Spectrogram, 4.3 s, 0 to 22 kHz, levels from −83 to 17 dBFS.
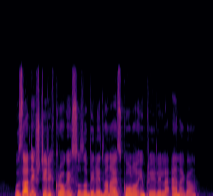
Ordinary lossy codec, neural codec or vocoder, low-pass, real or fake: none; vocoder, 44.1 kHz, 128 mel bands every 256 samples, BigVGAN v2; 14.4 kHz; fake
